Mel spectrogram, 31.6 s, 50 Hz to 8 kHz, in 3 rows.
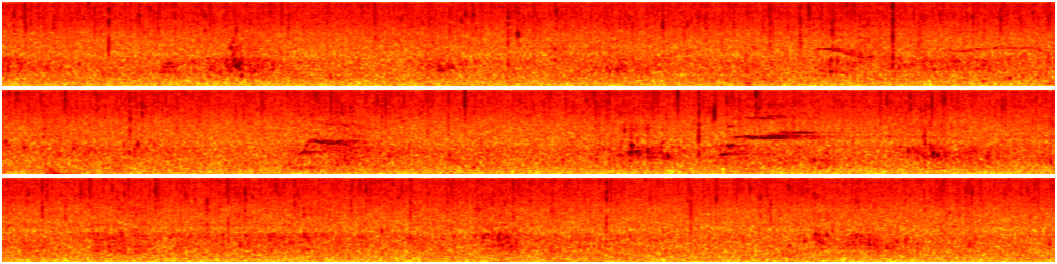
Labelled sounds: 8.1	8.7	humpback whale, 1.0 to 1.5 kHz
9.5	9.7	humpback whale, 1.3 to 1.4 kHz
13.6	14.0	humpback whale, 0.84 to 1.4 kHz
17.6	18.7	humpback whale, 0.97 to 3.2 kHz

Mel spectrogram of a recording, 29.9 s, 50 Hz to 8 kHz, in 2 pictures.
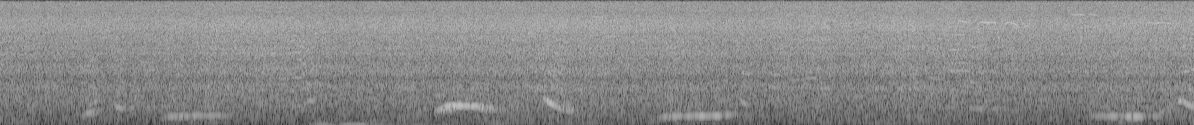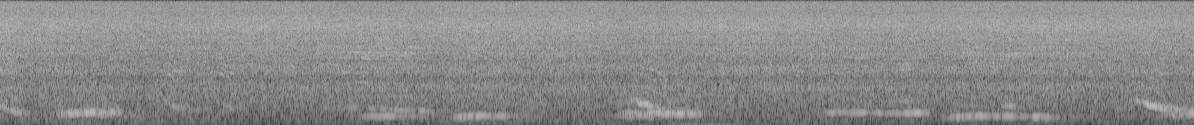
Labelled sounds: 11.9	12.1	humpback whale, 1.4 to 1.5 kHz
14.3	14.6	Pacific white-sided dolphin, 4.7 to 4.9 kHz

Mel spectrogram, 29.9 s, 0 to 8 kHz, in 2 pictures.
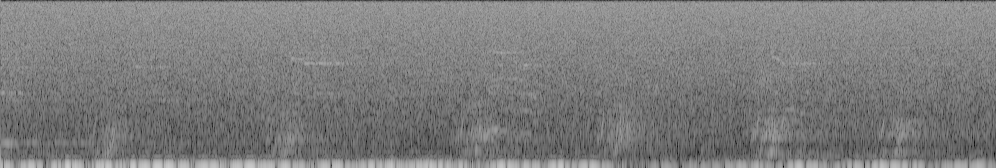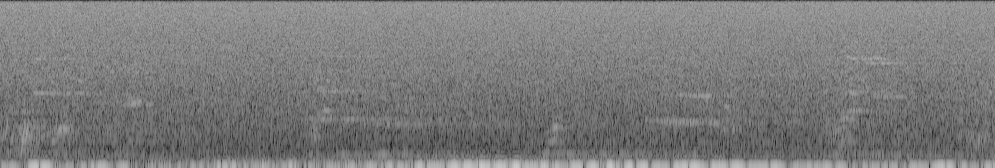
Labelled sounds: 4.6	5.0	humpback whale, 2.6 to 2.7 kHz
7.4	7.7	humpback whale, 3.2 to 3.4 kHz
15.4	15.8	humpback whale, 1.4 to 1.6 kHz
16.7	17.1	humpback whale, 1.1 to 1.4 kHz
25.2	25.6	humpback whale, 1.2 to 1.4 kHz
27.6	28.4	humpback whale, 0.80 to 3.0 kHz

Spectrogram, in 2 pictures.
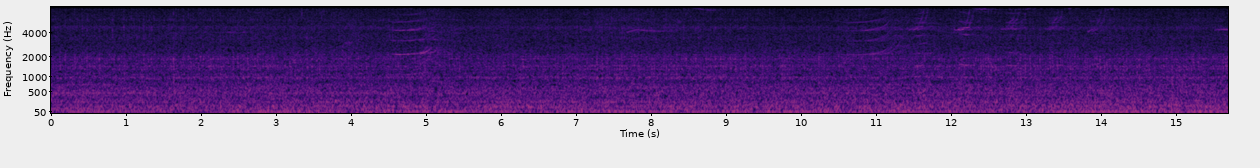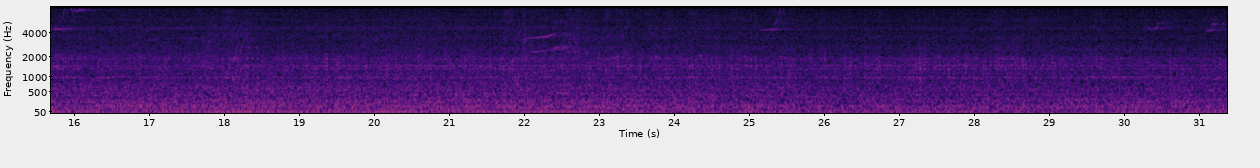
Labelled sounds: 4.4	5.2	killer whale, southern resident, 2.1 to 7.6 kHz
7.5	8.2	killer whale, southern resident, 4.0 to 5.1 kHz
21.8	22.8	killer whale, southern resident, 2.3 to 5.5 kHz

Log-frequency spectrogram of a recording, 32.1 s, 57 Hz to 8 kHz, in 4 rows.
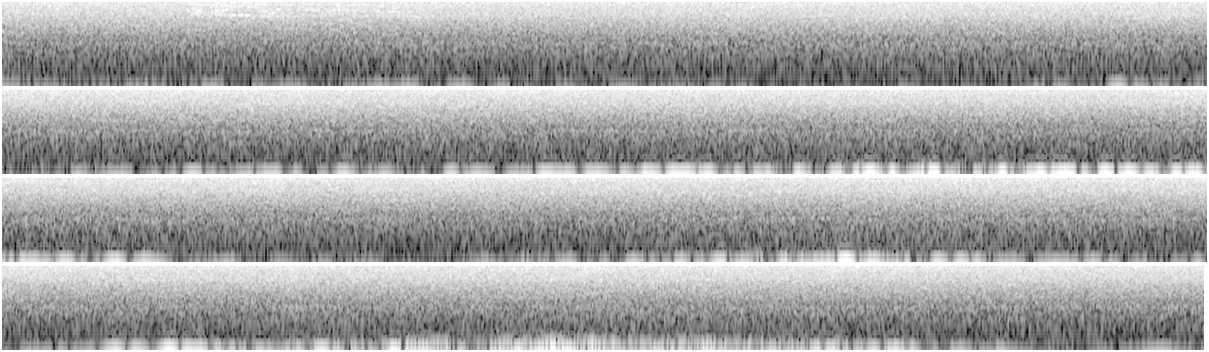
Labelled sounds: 1.4	1.7	Pacific white-sided dolphin, 3.5 to 3.8 kHz

